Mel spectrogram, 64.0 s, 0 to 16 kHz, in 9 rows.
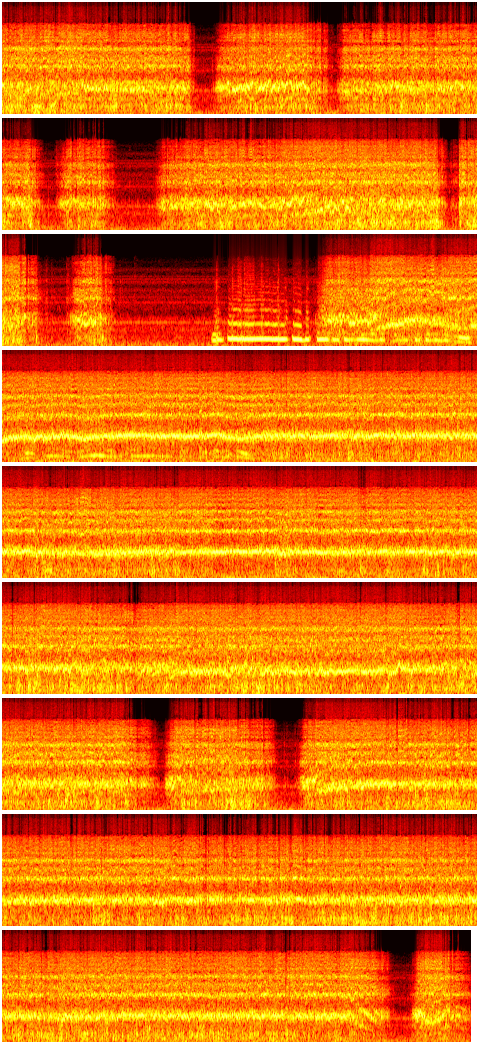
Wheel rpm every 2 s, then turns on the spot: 150, 80, 70, 90, 30, 120, 150, 60, 0, 40, 180, 220, 220, 230, 230, 230, 230, 230, 190, 190, 200, 200, 130, 100, 230, 230, 230, 230, 230, 220, 230, 80.
8-10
